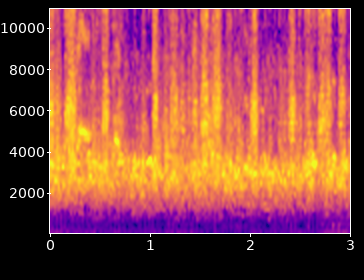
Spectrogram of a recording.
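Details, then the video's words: Yellow budgerigars chattering happily, quick bright tweets and short whistled squeaks layered over a constant warbling murmur. "Yellow Budgies Talking Sounds Happy"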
